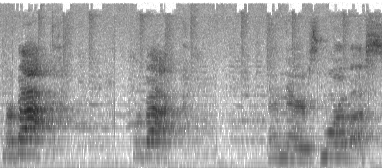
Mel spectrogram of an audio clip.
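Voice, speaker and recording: A woman's voice: high-pitched, slow pace, bright, forceful tone. A woman co-hosting a casual chat to camera, bubbly and joking, given to exclamations. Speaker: video creator, co-host. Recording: roomy echo, faint music behind.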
